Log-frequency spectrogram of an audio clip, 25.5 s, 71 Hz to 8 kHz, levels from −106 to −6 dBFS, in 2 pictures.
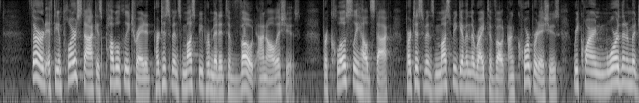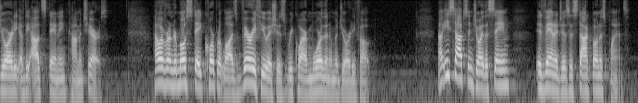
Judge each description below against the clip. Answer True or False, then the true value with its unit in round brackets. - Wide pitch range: True (6.3 semitones)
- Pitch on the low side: False (145 Hz)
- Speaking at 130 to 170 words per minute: True (155 wpm)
